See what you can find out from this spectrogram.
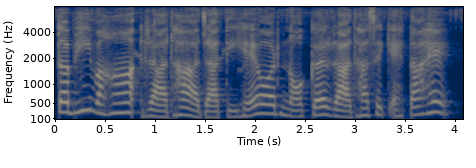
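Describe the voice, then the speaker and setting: A woman narrates a storybook tale at a slow, measured pace. Her pitch sits in the middle of the female range, and the delivery is scripted storytelling. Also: lively intonation.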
